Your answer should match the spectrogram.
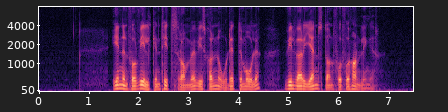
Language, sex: Norwegian, male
